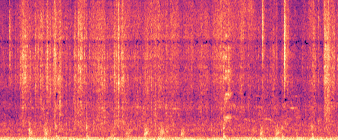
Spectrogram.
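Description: Inside a moving SNCF regional train: a steady low rumble of the wheels running on the track with a steady hum, and scattered light clicks and knocks.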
